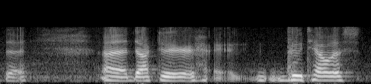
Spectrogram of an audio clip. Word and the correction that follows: Gutelius: No, I said it wrong. – Sorry. Sorry. – I want to get it right. Gutelius, he explained it very well.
